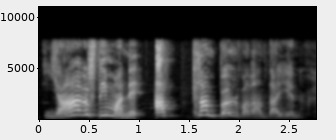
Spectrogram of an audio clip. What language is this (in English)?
Icelandic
